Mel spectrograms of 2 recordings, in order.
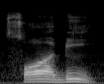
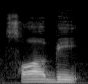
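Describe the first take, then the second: Both takes have the same delivery.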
